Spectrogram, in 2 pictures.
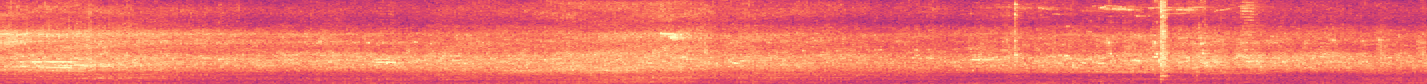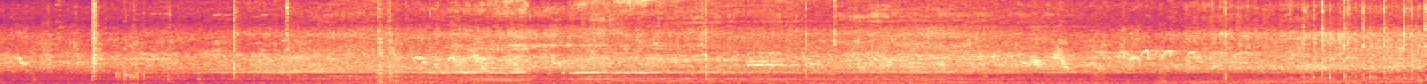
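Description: Steady street noise with traffic going by, and a few sharp clinks now and then.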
